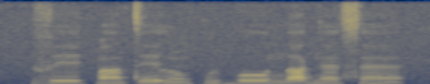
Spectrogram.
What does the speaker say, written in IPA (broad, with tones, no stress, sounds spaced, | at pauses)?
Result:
v eː˧ k͡p ã˨ t e˨˦ l ũ˧ kʷ ɨ˨ b oː˦ n a˦ ɡ ɛ̃˦ s ɛ̃˦˨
